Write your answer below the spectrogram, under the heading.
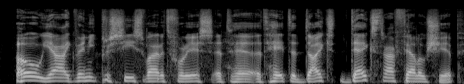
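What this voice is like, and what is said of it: Dutch with an American accent. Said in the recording (Dutch): “Je hebt een prachtig Amerikaans accent opgedaan.”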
